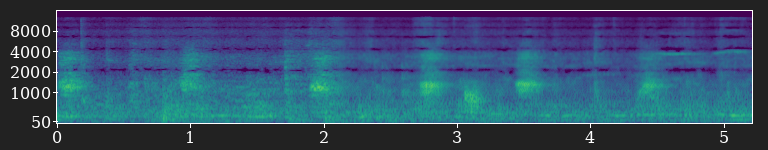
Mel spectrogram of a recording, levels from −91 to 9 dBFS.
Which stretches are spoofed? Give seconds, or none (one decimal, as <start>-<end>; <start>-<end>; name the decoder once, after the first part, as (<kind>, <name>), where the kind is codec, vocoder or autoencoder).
2.1-5.2 (vocoder, Vocos)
